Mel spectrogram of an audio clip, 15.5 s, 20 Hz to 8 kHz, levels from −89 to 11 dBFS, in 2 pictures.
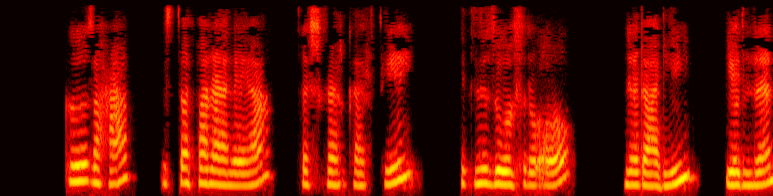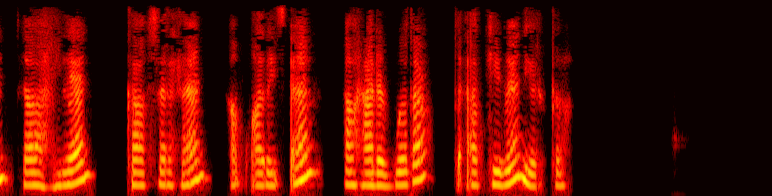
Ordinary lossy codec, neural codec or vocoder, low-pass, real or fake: MP3, 32 kbps; codec, 16 kHz, 1 kbps, FreqCodec, smaller model; 7.2 kHz; fake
